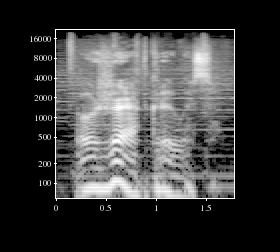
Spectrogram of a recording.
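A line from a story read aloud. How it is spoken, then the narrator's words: Gruff mutter. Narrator (Russian): буркнул он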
